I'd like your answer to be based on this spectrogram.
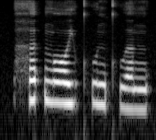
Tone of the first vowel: high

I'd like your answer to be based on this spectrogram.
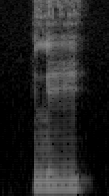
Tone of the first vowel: high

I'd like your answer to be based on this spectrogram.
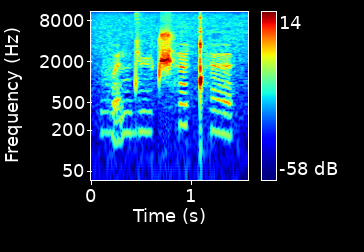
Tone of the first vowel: low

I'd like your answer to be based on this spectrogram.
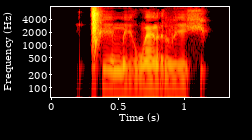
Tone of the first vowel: high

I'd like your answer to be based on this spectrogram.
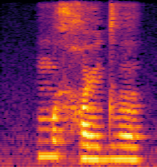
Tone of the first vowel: high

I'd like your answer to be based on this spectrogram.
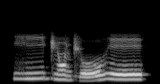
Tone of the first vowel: high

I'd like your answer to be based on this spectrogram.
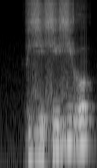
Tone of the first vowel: low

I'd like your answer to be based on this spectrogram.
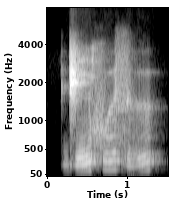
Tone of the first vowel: rising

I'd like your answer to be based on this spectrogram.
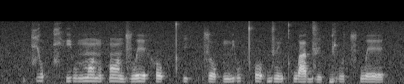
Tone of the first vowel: high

